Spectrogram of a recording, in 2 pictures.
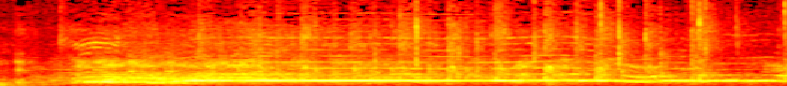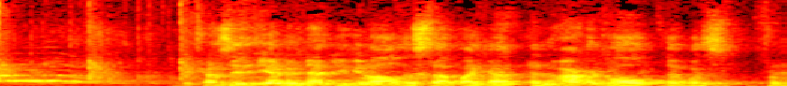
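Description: A man sings loudly through a microphone, holding a long note.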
